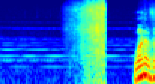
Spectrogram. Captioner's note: static crackling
